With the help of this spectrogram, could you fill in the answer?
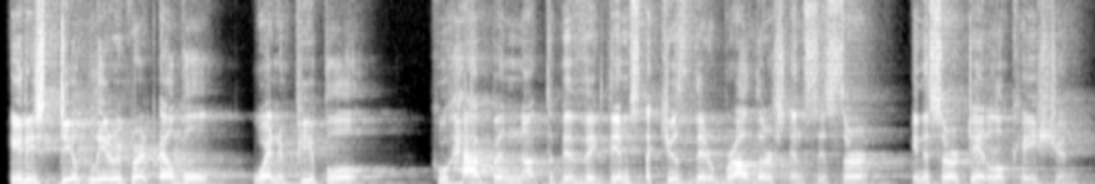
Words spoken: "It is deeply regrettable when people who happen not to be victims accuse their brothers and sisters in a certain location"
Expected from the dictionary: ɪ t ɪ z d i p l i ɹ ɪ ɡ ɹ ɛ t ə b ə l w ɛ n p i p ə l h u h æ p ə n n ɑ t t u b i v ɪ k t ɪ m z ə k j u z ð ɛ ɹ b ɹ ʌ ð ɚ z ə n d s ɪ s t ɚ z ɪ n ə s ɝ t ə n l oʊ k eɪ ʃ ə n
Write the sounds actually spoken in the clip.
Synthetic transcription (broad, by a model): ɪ t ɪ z d i p l i ɹ ɪ ɡ ɹ ɛ t ə b ə l w ɛ n p i p ə l h u h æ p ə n n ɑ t t u b i v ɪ k t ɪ m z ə k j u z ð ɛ ɹ b ɹ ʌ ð ɚ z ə n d s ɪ s t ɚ ɪ n ə s ɝ t ə n l oʊ k eɪ ʃ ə n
